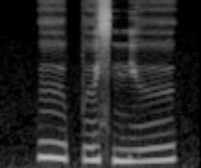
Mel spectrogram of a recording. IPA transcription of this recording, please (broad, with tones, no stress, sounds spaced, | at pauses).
ɨː˥˧ p ɨː˧˥ sʲ nʲ ɨː˧˥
